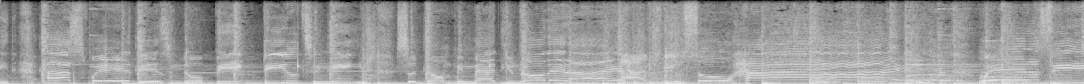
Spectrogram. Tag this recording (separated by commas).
Music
